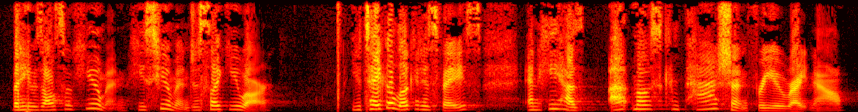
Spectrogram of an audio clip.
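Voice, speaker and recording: A woman with a slightly high voice speaks as a church leader. She is gentle and instructive, taking her time as she guides listeners through devotional teaching and prayer.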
